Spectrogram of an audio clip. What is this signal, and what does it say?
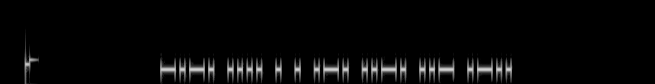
Morse code, heard as a keyed tone, about 25 wpm, 700 Hz. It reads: CHEERFUL
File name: Eight Letter Words - 25wpm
